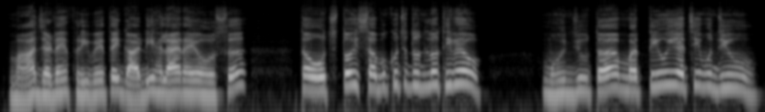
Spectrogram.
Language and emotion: Sindhi, surprised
